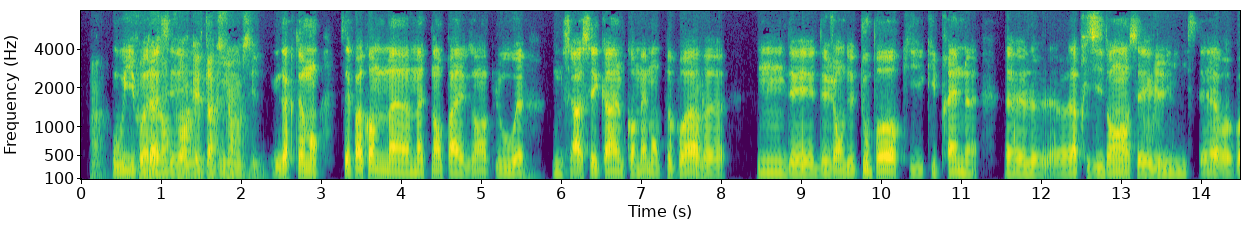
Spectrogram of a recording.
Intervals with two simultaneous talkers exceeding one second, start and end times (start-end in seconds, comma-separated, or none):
0.6-2.0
